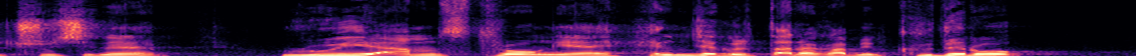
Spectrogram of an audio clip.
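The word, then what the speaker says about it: Louis Armstrong: 이잖아 암 으로 그런데 저걸 루이스 암스트롱 라고 읽으면 안 되요 루이 암스트롱 이에요 그러니까 이것도 뭐예요 우조 이름도 프랑스 방식으로 우리가 입니다 자의 루이 1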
